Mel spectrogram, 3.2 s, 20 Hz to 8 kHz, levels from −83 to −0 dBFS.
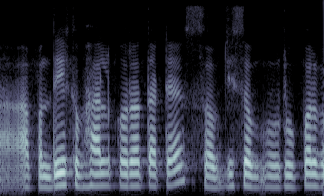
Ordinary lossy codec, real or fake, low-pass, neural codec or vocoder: MP3, 64 kbps; real; 7.2 kHz; none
